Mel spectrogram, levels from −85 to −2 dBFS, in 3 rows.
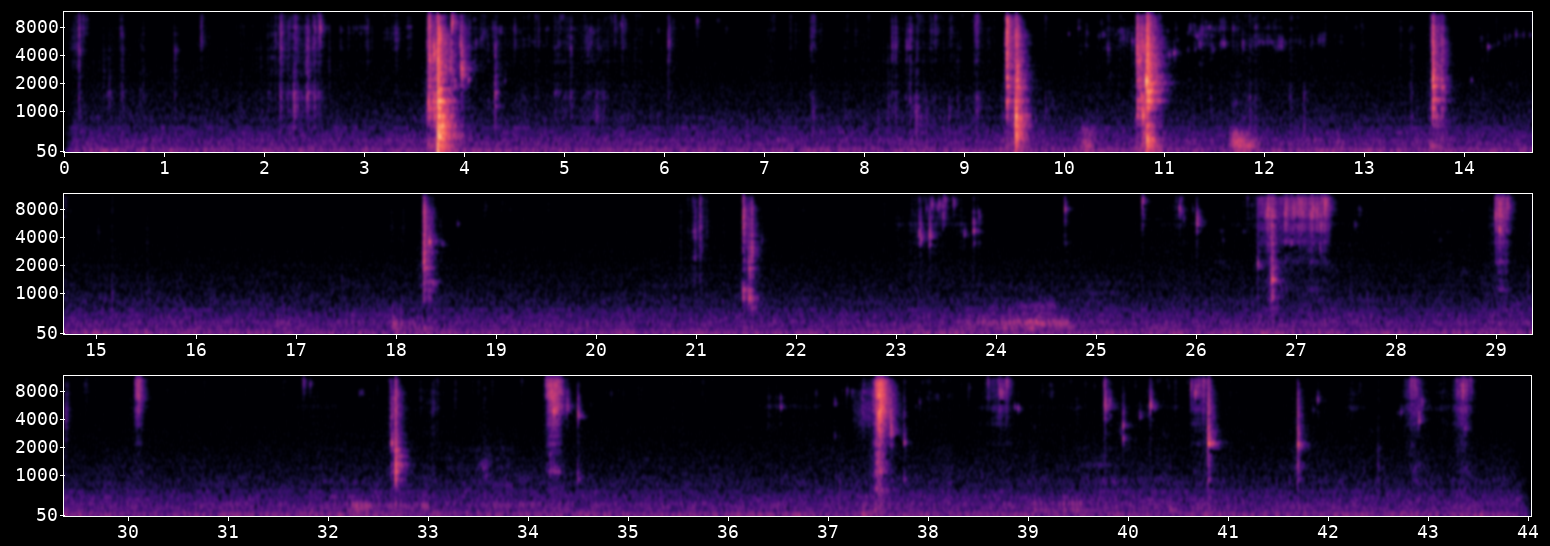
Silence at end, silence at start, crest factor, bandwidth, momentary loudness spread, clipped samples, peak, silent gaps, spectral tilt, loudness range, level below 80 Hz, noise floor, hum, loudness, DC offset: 0.65 s; 2.15 s; 34 dB; 12 kHz; 32 LU; under 0.1%; 0 dBFS; none; -1.5 dB/octave; 21 LU; -52 dBFS; -57 dBFS; none; -25 LUFS; under 0.1%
